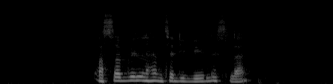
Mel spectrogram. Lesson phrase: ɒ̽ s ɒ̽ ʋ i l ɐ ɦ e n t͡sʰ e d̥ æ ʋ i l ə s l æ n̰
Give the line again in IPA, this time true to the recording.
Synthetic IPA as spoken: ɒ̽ s ɒ̽ ʋ i l ə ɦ æ n t͡sʰ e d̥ i ʋ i l ə s l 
